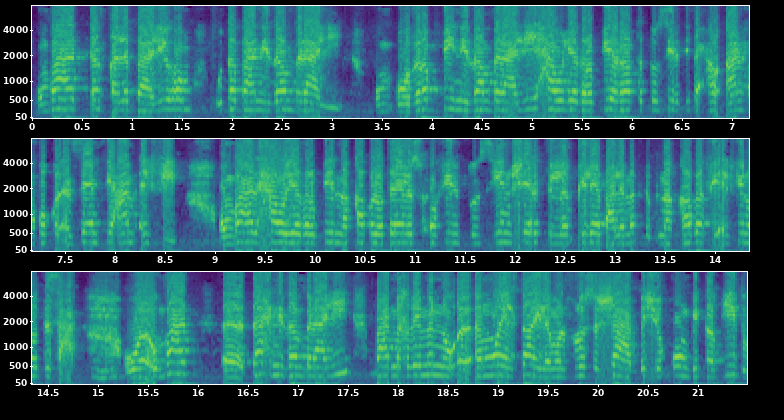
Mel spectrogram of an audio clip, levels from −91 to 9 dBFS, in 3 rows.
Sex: female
